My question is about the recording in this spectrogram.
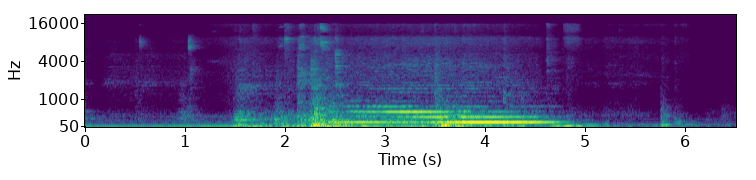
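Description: Passenger lift machinery running: a low rumble with a steady hum that builds and then stops about five seconds in, followed by a short click.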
